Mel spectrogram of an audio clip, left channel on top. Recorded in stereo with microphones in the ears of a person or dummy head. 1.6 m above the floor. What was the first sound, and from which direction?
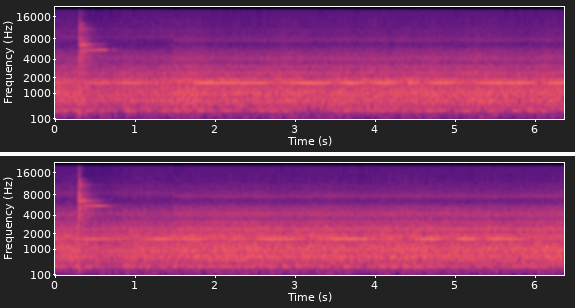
Cutlery clinking, 35° right (ahead or behind).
